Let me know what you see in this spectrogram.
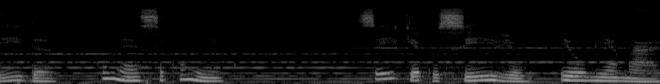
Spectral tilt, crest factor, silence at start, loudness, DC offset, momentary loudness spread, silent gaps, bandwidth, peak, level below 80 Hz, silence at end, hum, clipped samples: -6 dB/octave; 14 dB; 0 s; -36 LUFS; under 0.1%; 20 LU; none; 16 kHz; -22 dBFS; -64 dBFS; 0 s; none; under 0.1%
